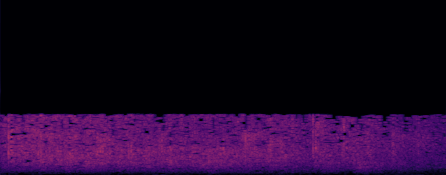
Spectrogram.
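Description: A group applauds steadily, a dense wash of many hands clapping with no speech, holding at an even level before tapering off slightly toward the end.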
